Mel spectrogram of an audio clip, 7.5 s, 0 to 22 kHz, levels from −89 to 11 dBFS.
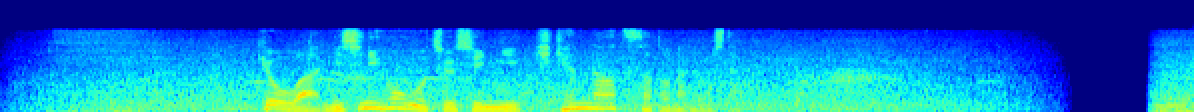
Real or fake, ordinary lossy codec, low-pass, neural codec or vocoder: real; none; 7.2 kHz; none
